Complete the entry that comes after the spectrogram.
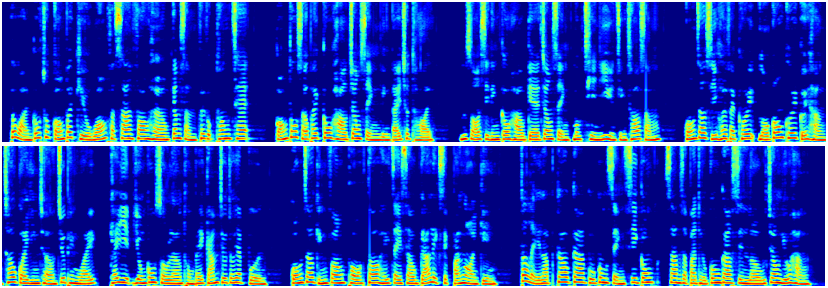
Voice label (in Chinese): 英女 新闻 粤语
